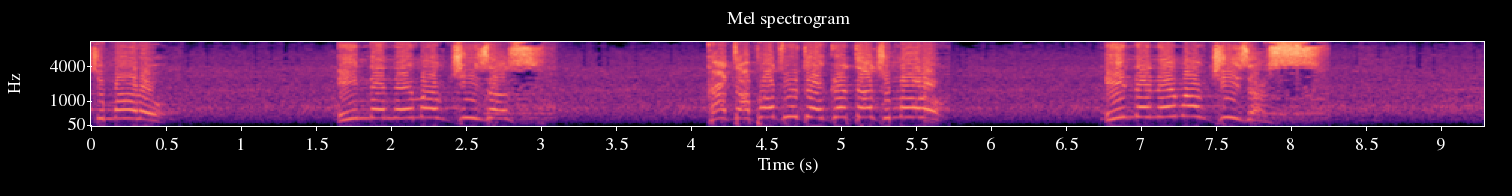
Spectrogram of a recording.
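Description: A man preaches loudly and with animation into a microphone, in short bursts with pauses.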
